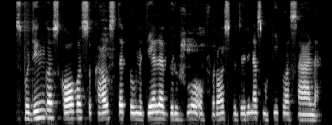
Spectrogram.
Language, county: Lithuanian, Klaipėda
